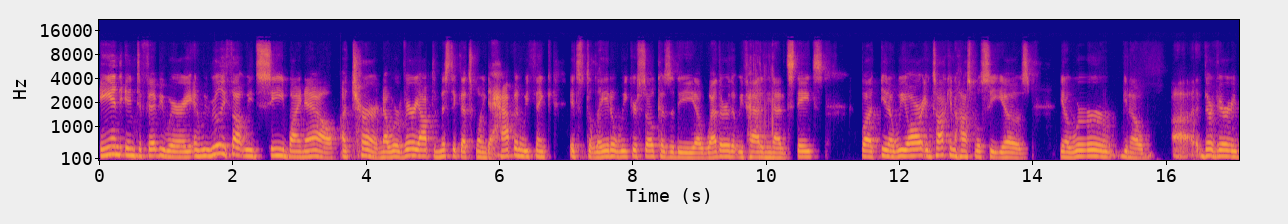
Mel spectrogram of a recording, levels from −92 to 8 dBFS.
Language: English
